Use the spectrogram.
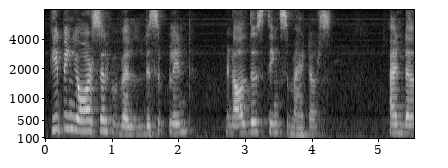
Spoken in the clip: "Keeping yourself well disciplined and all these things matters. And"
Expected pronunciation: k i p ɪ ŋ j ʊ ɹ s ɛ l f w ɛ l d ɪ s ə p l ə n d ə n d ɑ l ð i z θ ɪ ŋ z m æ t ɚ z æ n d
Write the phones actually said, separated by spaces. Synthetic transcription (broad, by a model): k i p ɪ ŋ j ʊ ɹ s ɛ l f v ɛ l d ɪ s ə p l ə n d ə n d ɑ l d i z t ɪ ŋ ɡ m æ t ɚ s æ n d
